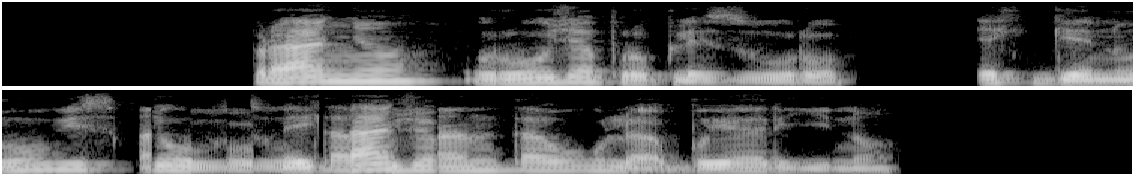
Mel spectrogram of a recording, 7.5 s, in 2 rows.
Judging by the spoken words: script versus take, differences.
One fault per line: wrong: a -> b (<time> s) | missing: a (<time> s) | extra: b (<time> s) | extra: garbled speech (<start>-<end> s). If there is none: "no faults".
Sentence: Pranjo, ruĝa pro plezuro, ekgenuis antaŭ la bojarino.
extra: garbled speech (4.3-5.2 s)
